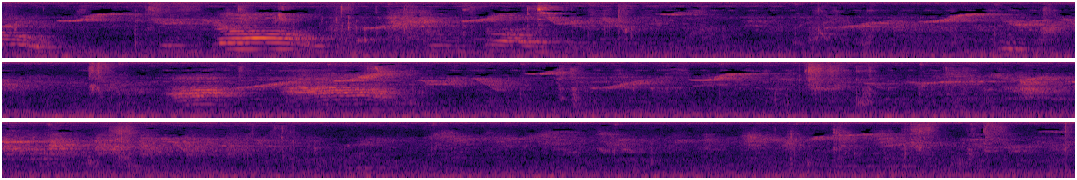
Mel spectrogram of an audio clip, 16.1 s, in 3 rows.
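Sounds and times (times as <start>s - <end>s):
birds chirping faintly: 0.0s - 16.0s
steady low hum: 0.0s - 16.0s.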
